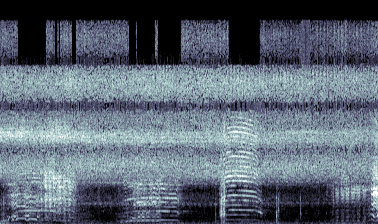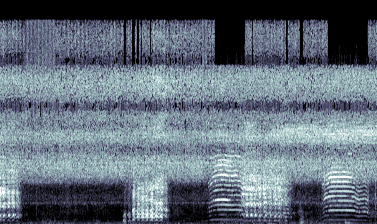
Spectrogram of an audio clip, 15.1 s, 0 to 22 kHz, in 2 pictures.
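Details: Tokara goats at a small farm in Himi, Japan, August 2021, calling on a hot day because they want to go back indoors; a series of loud, quavering, nasal bleats every couple of seconds, some rising and trembling.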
